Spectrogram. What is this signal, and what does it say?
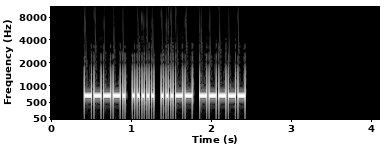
Morse code, heard as a keyed tone, about 40 wpm, 700 Hz. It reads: 9530
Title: Numbers - 4-Digit 40wpm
